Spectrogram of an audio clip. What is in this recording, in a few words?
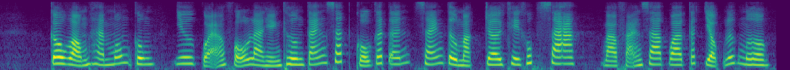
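speaker, American English; piper-voices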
